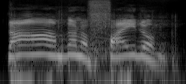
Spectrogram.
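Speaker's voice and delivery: put-on high-pitched, indignant child's protest; mock childish outburst; hot-headed child. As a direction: yell back like a kid spoiling for a fight. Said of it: "your child is hot".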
